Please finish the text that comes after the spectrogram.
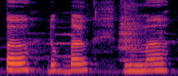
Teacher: existem sons conhecidos como bilabiais, porque são produzidos lá com um lábio tocando no outro, tá? No caso do p, do b, do m, certo?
